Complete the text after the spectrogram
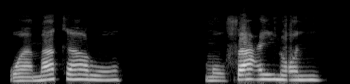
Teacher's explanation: النبر على حركة الميم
